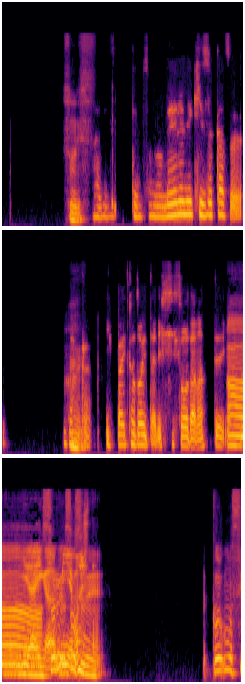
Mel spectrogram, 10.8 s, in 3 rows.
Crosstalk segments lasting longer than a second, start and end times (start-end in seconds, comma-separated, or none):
7.0-8.7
